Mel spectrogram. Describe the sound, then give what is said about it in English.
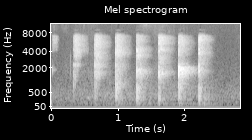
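Seven crisp hand claps, a slow clap, in a steady, evenly spaced rhythm, each sharp with a quick decay, with no voices around them. “Slow clap.”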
